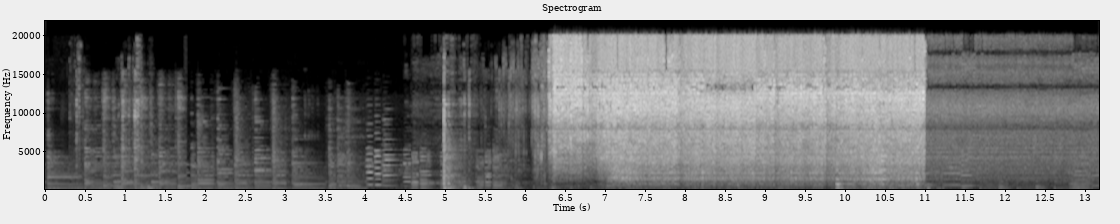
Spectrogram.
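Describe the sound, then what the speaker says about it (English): Chunks of beef hit hot oil in a pan. Clattering and stirring noises come first, then a loud, steady sizzle surges up and holds for several seconds before easing back, close by. "Go ahead and add some oil now to this pan and throw in our beef."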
